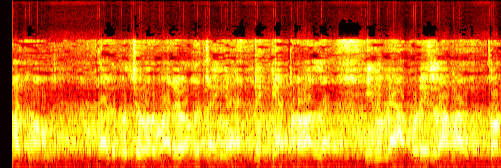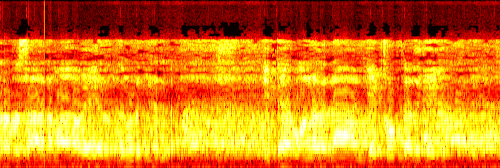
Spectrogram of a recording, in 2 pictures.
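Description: Only speech: a man talking steadily into a handheld microphone.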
